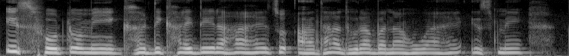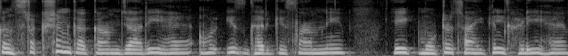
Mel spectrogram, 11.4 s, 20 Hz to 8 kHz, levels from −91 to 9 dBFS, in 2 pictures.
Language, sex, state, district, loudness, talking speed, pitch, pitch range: Hindi, female, Uttar Pradesh, Etah, -23 LUFS, 160 wpm, 215 Hz, 195-225 Hz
